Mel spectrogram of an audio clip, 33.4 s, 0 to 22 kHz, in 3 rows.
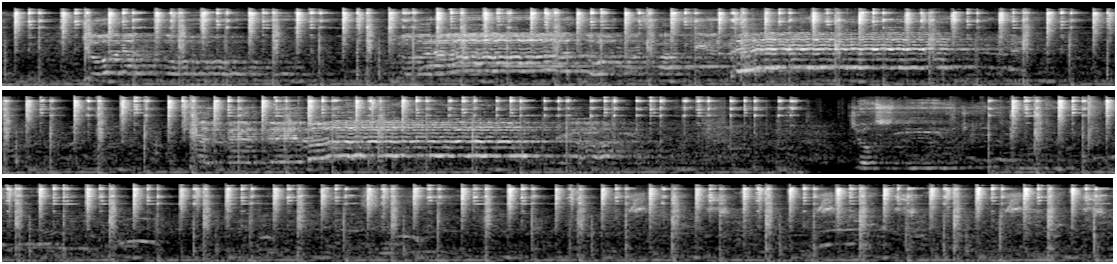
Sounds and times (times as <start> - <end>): Music: 0.0 - 19.4, 20.4 - 33.3
Crowd: 0.0 - 33.3.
